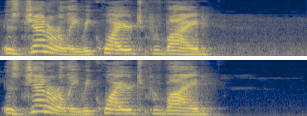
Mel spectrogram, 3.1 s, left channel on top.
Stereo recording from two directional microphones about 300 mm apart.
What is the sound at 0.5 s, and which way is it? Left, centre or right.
Speech, centre.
